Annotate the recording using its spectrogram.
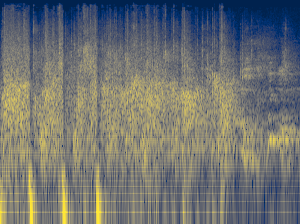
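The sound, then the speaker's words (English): An audience claps steadily, a dense wash of many hands with a few sharper low thumps early on, loud throughout and tapering slightly toward the end. “You know, so let's just give those people a clap, because it is hard, you know?”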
